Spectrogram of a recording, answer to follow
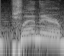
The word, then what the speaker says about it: plein air: The French pronounce it plein air. Others say plein air.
